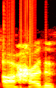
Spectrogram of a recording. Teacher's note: جب دال پہ جزم ہوتا ہے تو دال کی آواز پلٹ کے واپس آتی ہے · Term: قلقلے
